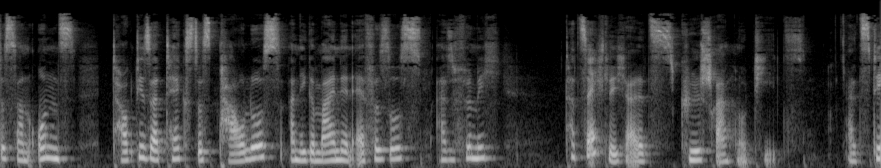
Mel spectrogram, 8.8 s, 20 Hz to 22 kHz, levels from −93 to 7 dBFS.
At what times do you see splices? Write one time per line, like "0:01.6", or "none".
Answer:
0:01.0
0:04.3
